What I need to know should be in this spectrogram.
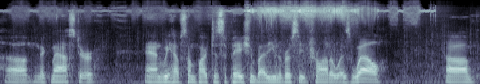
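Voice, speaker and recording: A middle-aged man, a university professor, giving a slide presentation to an audience in a measured, explanatory way with frequent filler pauses. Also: mid-range voice, a little hiss or hum. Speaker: university professor presenting a research exchange program.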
